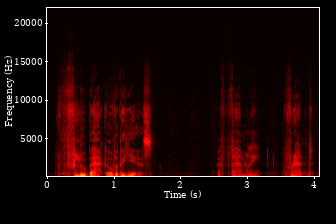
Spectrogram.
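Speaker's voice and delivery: ordinary delivery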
